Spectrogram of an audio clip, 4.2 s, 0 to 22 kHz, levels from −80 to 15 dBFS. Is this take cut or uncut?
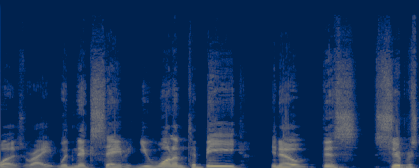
cut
